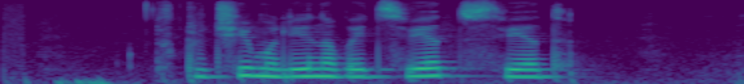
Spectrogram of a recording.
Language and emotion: Russian, neutral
